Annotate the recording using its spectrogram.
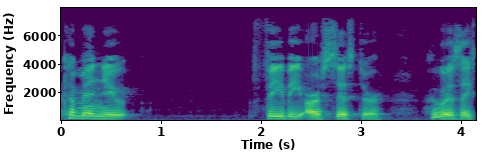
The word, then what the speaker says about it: Phoebe: and it's Phoebe. When I was younger, I used to try to say it Phoebe. but it's Phoebe, our sister, who is a servant.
